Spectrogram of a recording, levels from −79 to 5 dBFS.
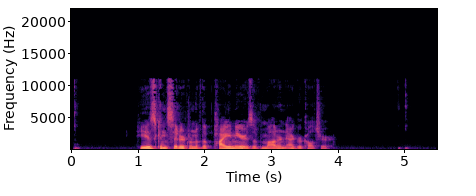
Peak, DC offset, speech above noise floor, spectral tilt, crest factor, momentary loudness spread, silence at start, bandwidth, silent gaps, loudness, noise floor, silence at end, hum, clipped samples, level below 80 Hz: -2 dBFS; under 0.1%; 50 dB; -6 dB/octave; 20 dB; 14 LU; 0.05 s; 11.5 kHz; none; -20 LUFS; -70 dBFS; 1.65 s; none; under 0.1%; -52 dBFS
